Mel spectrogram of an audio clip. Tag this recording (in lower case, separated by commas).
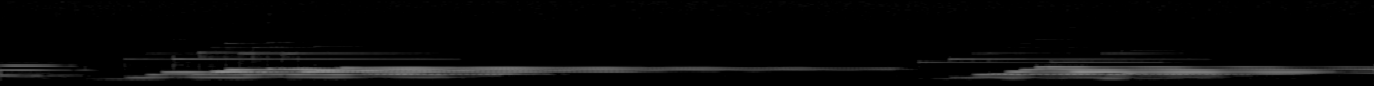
vibraphone, musical instrument, music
